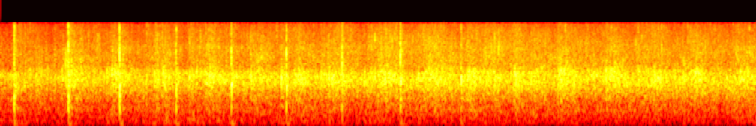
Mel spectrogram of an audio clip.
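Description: Steady applause fills the whole stretch, a dense patter of clapping with a few sharper individual claps standing out early on, sustained at an even, fairly loud level.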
